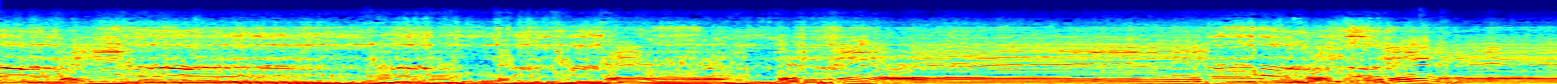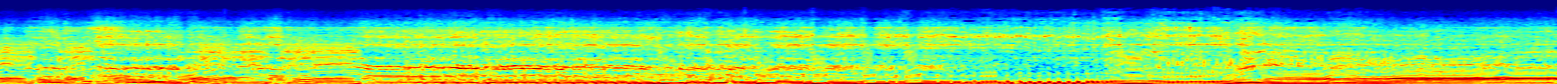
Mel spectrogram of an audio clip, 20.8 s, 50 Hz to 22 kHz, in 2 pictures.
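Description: Thumpstar 190 pit bike's single-cylinder four-stroke engine revving up and down again and again under throttle as it is ridden, with a steadier stretch past the middle. Heard close up from a camera mounted on the bike.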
